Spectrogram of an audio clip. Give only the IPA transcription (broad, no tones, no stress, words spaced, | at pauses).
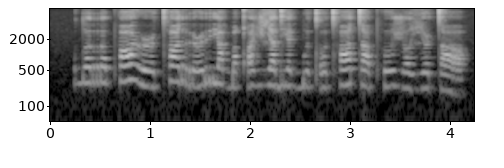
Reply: dɔrɔpʰɑ ɣə˞ tʰɑrə˞r jɑɡ͡boqʼə˞ʒʑad jɛɡ͡bʊtʼotʰɑ tɑpʰʊ ʒɔʑə˞tɑ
